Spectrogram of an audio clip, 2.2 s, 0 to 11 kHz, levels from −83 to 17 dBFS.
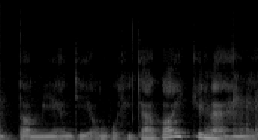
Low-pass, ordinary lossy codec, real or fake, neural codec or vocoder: none; none; real; none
